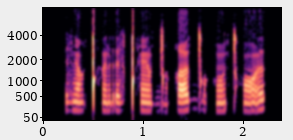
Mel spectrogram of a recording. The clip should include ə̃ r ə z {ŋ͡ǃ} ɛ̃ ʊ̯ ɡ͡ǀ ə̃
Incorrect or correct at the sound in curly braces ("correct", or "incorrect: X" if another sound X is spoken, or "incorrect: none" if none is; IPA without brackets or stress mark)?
incorrect: ǃʰ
